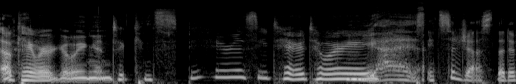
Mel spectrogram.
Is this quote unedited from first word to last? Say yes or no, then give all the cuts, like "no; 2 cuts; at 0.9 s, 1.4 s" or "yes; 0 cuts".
no; 1 cut; at 4.1 s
